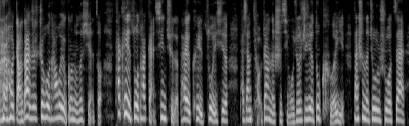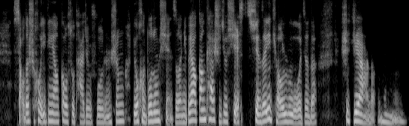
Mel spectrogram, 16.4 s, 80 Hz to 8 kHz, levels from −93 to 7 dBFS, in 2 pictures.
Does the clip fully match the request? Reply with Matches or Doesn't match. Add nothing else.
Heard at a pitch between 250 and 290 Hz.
Doesn't match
